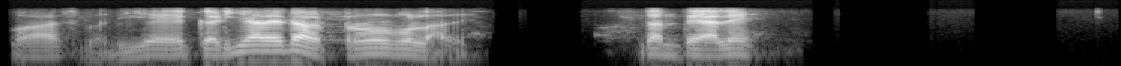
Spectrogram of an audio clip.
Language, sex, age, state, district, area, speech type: Dogri, male, 30-45, Jammu and Kashmir, Reasi, rural, conversation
